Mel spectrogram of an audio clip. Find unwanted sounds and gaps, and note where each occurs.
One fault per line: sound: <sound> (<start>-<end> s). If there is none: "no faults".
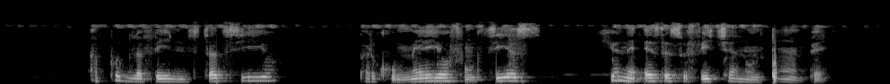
no faults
